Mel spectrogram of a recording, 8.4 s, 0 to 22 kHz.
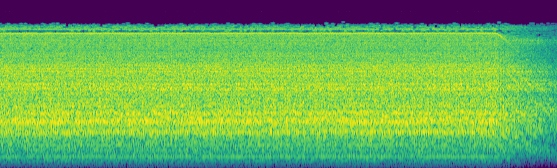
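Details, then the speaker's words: Pontiac Fiero alternator after rebuild (cooling fan had self-destroyed during a race, other faults too), tested on the bench: simulated start, battery 12.18 V, charging begins; steady even whir with fixed high whine fading on spin-down; normal alternator operation. "On démarre la voiture et on commence à tourner. Le charge commence à mettre en place."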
